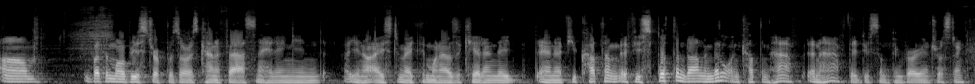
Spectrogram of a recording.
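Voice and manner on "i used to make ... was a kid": rushed, very fast talk. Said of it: "I'm talking too fast".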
